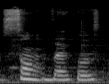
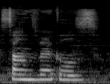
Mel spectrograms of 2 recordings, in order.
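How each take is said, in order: First: 'Sans' is said with a French pronunciation. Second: 'Sans' is said with an English pronunciation.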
